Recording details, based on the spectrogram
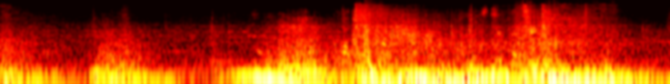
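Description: Magical spell blasts from Hogwarts Legacy boom loudly in a rapid series, deep thumping impacts with whooshing bursts layered over a rumbling fight mix.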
